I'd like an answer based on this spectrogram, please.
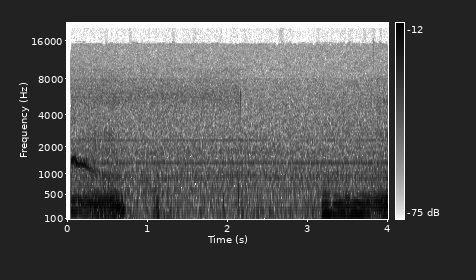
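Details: Domestic cat snoring very loudly in its sleep; a low, throaty, wavering snore at the start and again near the end, with a brief falling whistle at the outset and a quiet gap between breaths.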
